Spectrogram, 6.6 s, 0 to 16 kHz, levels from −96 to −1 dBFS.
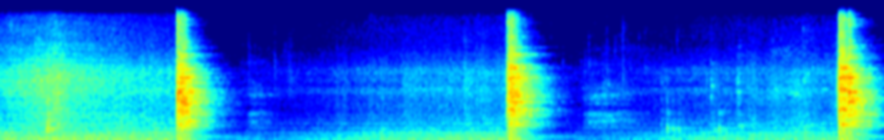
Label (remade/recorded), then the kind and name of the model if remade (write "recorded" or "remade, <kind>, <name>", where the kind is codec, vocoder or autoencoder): recorded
